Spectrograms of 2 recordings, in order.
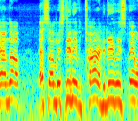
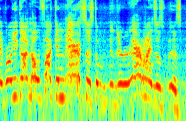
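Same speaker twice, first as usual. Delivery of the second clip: higher, shouted warning to the driver; alarmed shout; 6 semitones higher than usual. Retold or imitated. Mechanic under the truck, shouting to the driver. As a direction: call it out, alarmed. Mechanic reports no air system.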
